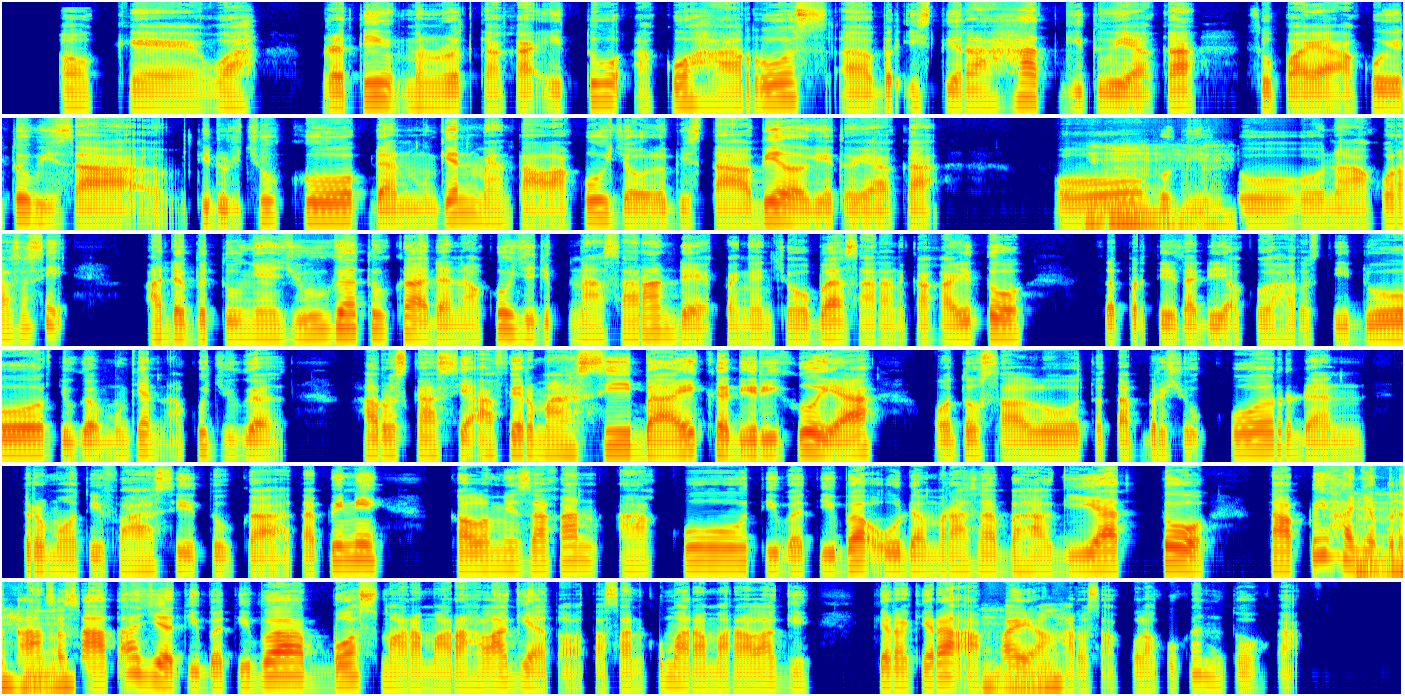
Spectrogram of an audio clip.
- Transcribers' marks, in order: other background noise
- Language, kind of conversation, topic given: Indonesian, advice, Bagaimana cara mengatasi hilangnya motivasi dan semangat terhadap pekerjaan yang dulu saya sukai?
